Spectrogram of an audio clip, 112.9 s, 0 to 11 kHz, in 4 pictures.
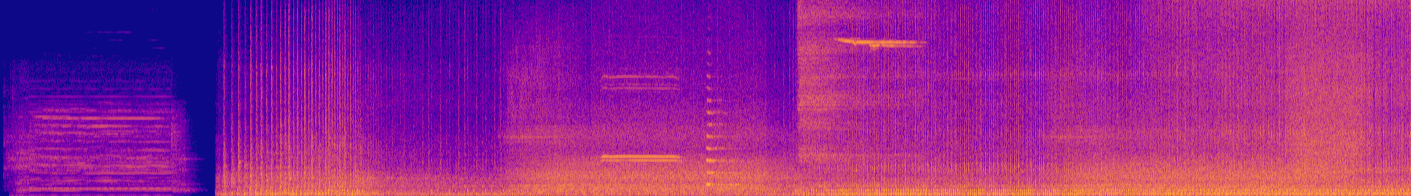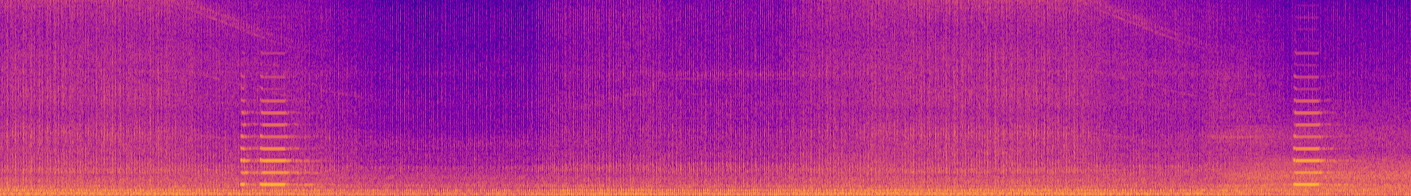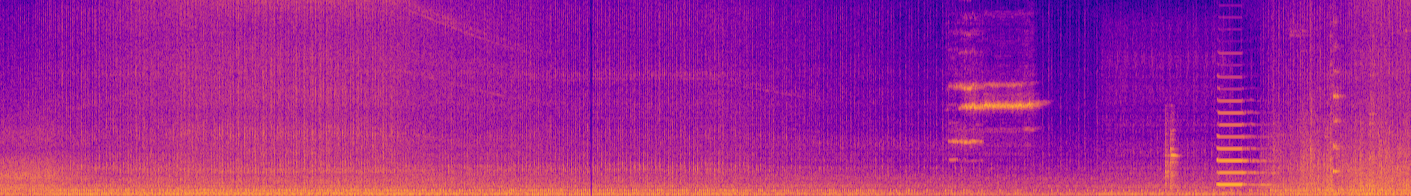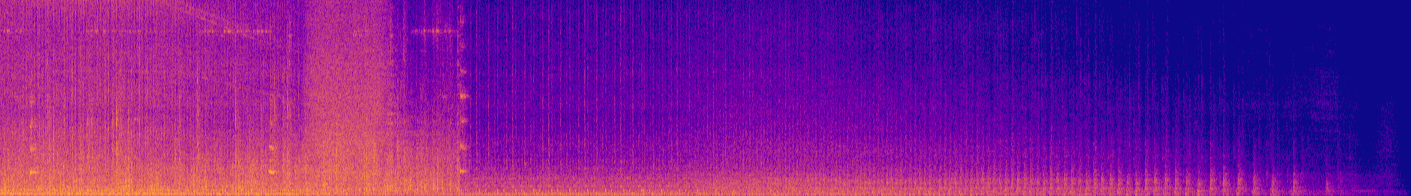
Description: Renfe Serie 307 (Renfe Serie 10700) diesel-
Renfe_307.mp3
